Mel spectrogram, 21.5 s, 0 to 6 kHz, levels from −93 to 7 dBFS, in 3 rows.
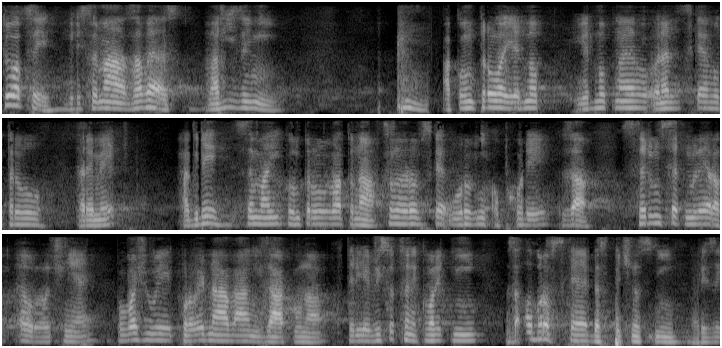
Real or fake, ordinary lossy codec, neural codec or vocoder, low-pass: fake; AAC, 24 kbps; codec, 44.1 kHz, 2.6 kbps, DAC; 5.4 kHz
